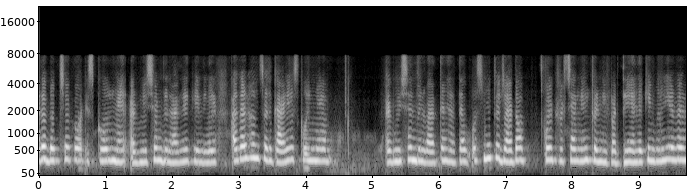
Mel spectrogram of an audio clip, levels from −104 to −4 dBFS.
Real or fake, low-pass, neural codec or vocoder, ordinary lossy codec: fake; none; codec, 16 kHz, 1 kbps, FreqCodec, smaller model; none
